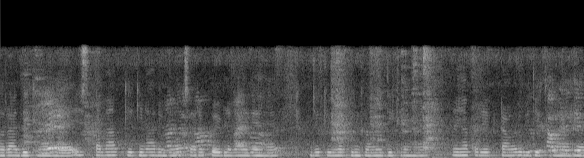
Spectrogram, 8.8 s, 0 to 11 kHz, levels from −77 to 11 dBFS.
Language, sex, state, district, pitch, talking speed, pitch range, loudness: Hindi, female, Chhattisgarh, Balrampur, 215 Hz, 205 wpm, 210-220 Hz, -16 LUFS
